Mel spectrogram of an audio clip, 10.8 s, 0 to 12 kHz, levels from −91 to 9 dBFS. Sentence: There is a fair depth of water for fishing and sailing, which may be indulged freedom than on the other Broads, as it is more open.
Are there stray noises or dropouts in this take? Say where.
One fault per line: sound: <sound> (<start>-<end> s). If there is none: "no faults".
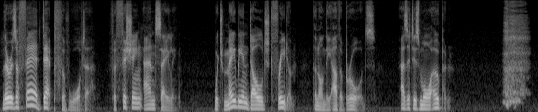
sound: breath (10.0-10.6 s)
